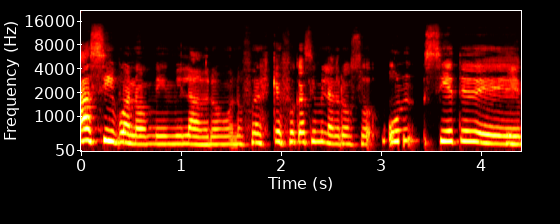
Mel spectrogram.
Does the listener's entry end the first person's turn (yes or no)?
no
